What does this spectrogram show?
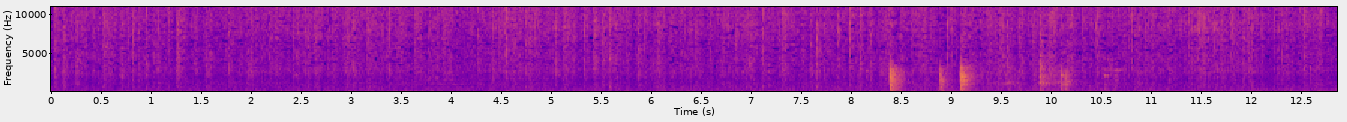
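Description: Rice frying in an aluminium pot on a gas stove, giving a steady faint sizzling hiss. A few sharp clicks come in quick succession about two-thirds of the way through.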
